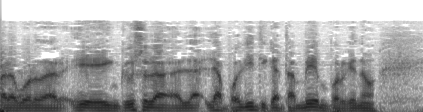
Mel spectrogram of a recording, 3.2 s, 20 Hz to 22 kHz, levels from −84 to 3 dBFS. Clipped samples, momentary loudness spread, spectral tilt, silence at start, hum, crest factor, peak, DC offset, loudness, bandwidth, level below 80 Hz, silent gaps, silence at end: under 0.1%; 3 LU; -7 dB/octave; 0 s; none; 12 dB; 0 dBFS; 1%; -13 LUFS; 10.5 kHz; -28 dBFS; none; 0 s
